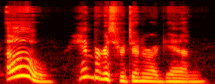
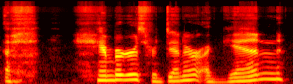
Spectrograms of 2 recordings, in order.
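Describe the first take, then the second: First: It sounds pleased and happy. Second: It sounds annoyed and fed up.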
